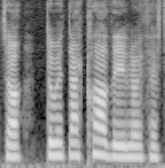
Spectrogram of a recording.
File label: "claddu", Welsh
